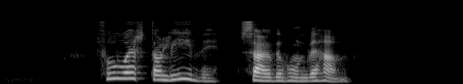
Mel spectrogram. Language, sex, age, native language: Icelandic, female, 60-69, Icelandic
